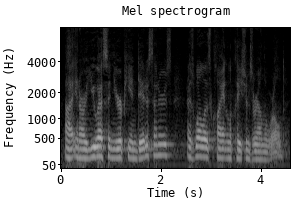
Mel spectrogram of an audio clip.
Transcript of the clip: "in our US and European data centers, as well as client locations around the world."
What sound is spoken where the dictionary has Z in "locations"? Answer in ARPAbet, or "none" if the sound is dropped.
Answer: Z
